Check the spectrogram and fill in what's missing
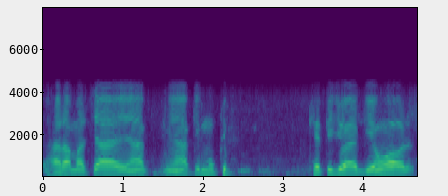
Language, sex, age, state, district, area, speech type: Hindi, male, 60+, Uttar Pradesh, Mau, urban, conversation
